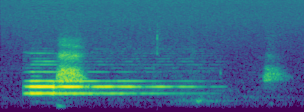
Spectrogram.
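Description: A phone beeps with a short electronic tune.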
